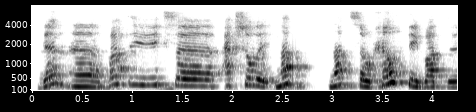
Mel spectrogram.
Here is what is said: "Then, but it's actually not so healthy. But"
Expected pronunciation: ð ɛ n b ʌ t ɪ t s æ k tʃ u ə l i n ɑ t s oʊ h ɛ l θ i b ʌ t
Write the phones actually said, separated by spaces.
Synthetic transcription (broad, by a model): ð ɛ n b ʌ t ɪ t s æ k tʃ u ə n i n ɑ t s oʊ h ɛ l θ i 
